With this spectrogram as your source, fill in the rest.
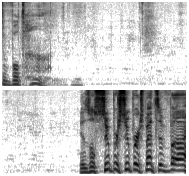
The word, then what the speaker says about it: Vuitton: It's not Voltton, it's Volan.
